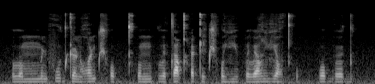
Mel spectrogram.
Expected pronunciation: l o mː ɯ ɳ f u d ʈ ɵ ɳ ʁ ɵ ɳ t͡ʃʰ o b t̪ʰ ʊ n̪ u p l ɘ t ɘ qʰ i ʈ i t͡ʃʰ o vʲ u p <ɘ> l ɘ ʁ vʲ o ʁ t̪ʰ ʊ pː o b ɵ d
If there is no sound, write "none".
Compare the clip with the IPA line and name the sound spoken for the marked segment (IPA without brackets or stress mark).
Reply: ɘ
